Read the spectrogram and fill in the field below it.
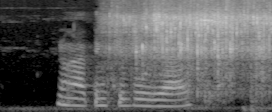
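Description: Onions sizzle loudly in hot oil.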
